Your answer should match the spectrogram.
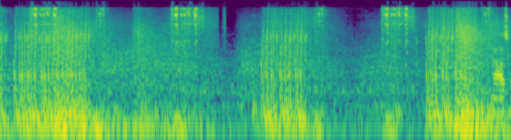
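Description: Rapid bursts of gunfire aimed at a rocket in Mass Effect, loud automatic volleys in several rhythmic strings separated by short pauses, with no talking.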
